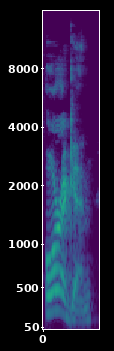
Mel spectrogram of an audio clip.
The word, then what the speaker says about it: Oregon: Dick Masterson, Rick Robinson says, Nick, please, it is pronounced Oregon for the panel.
